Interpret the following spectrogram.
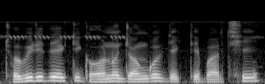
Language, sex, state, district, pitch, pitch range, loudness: Bengali, male, West Bengal, Cooch Behar, 135 Hz, 120-165 Hz, -14 LUFS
